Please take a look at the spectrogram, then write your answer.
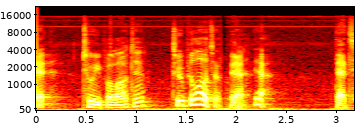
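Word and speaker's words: Tuipulotu: It's one of those few names that's actually pronounced exactly as it's spelled. You're just doing that thing Tui Apolotu.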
